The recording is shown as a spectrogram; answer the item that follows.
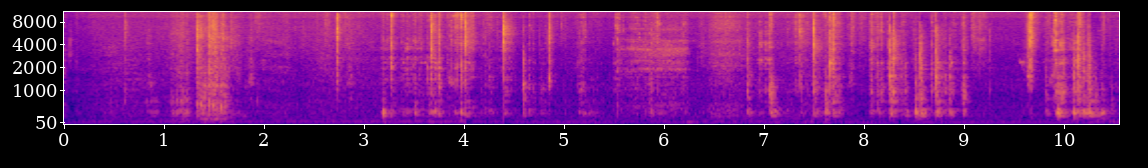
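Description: Scattered small clicks and light metallic taps and rattles of wires being handled and snipped with pliers inside a sheet-metal appliance housing.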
